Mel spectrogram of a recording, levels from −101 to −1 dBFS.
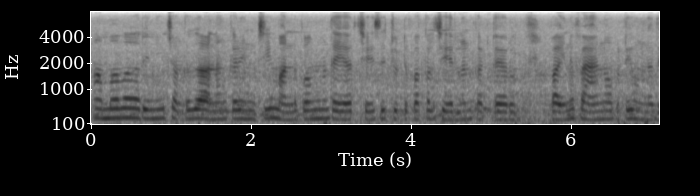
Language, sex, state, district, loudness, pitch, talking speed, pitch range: Telugu, female, Telangana, Nalgonda, -23 LUFS, 220 Hz, 110 wpm, 210-235 Hz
